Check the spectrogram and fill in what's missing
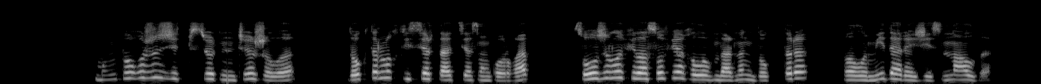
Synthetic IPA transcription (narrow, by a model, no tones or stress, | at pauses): məɴt̪ʰo̞ʁəzʒʏzʒe̞t̪̚pɪst̪ʰɵɾt̪ɪnʃɪʒəlˠə | d̪o̞kt̪o̞ɾlˠəqd̪ʲijsːe̞rt̪at̪sɨjasəɴqʰo̞ɾʁɑp̚ | so̞lˠʒəlˠəfilˠoso̞fʲijaʁəlˠəmd̪ɑɾnəɴd̪o̞k̚t̪oɾə | ʁəlˠəmijd̪æɾeʒe̞sɪnɑlˠd̪ə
